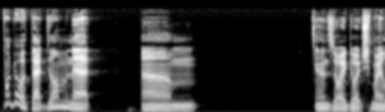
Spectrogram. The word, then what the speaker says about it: Minnette: Dylan Minnette, yeah.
